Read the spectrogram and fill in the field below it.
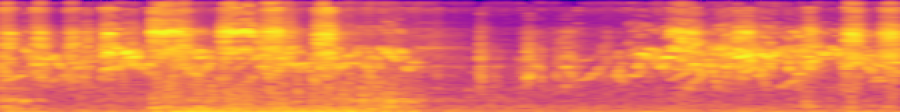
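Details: Pet budgerigars making cheerful sounds: dense, high chirping and scratchy warbling with sharp squeaks, fading briefly in the middle before the busy chatter resumes.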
